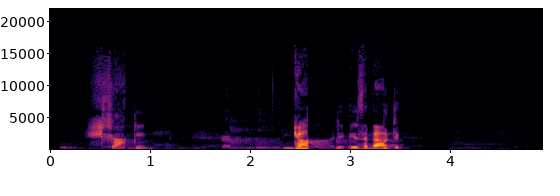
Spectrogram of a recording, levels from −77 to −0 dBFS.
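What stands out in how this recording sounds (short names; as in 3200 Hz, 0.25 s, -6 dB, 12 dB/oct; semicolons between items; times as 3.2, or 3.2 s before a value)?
random-step tremolo, depth 95%; a quantiser's noise floor 12-bit, dither none; notches that jump at a steady rate 3.9 Hz 560–3600 Hz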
